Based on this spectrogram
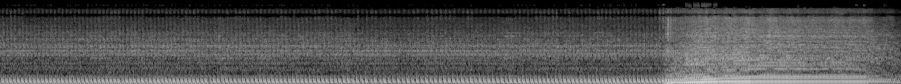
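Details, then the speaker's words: Honda Harmony FG100 small tiller, carburetor fixed after sitting: single-cylinder at steady, even idle, then revs up cleanly and holds the higher speed before easing off; normal running. "Well, she ran great. Happy, very, very happy with that."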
